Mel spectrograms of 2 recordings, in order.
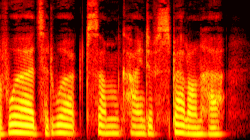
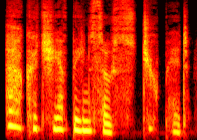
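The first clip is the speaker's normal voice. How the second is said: a higher, voiceless whisper of self-reproach; 6 semitones higher than usual. Acted. Heroine berates herself, higher voiceless whisper. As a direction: hiss it to yourself in shame.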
